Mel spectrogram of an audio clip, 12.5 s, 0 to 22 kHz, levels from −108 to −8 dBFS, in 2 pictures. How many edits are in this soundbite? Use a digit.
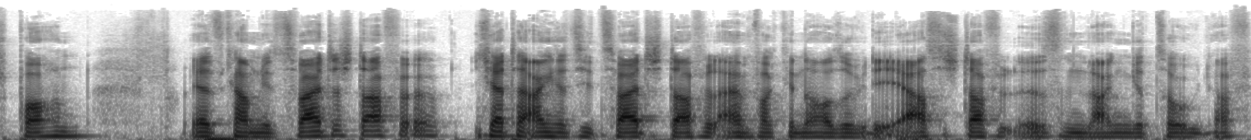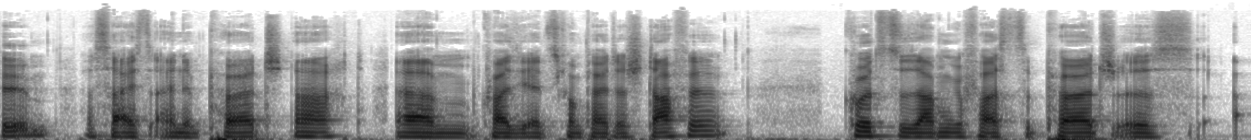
4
